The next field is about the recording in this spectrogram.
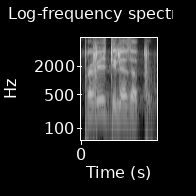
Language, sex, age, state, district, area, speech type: Marathi, male, 30-45, Maharashtra, Buldhana, urban, spontaneous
